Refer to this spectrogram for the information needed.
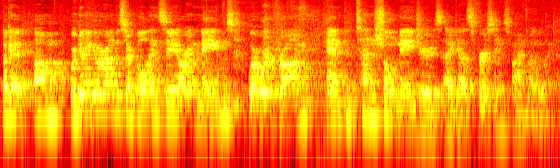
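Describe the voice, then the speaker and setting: A man's voice: a little high, normal speed, a bit bright. College guy hosting a chat, far from the mic, super echoey room. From Las Vegas, US. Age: young adult. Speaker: channel host, college student. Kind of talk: casual group chat. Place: college dorm common room. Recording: echoey room, distant mic, faint noise.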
